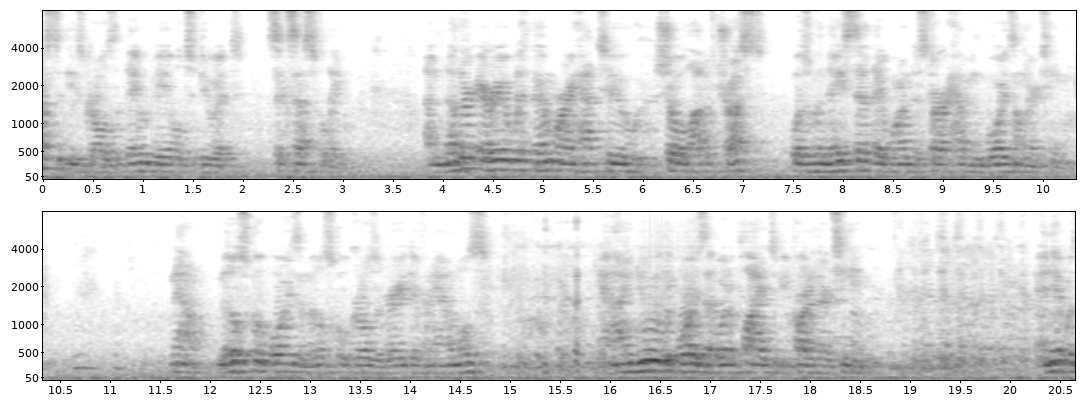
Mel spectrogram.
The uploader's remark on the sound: This is a keynote that I presented for the Alaska Society for Technology in Education Conference in February.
